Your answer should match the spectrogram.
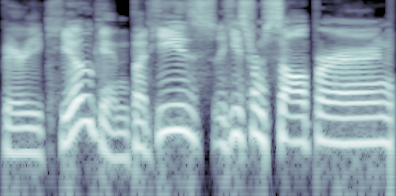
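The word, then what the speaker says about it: Barry Keoghan: his name wrong, but he pronounces it Barry Kyogan, but he's he's from Saltburn.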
